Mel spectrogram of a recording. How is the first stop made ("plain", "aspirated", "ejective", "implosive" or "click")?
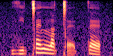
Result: click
